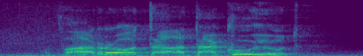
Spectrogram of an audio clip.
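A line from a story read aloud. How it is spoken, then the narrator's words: Barked over vox. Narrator (Russian): Рявкнул по воксу Казан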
